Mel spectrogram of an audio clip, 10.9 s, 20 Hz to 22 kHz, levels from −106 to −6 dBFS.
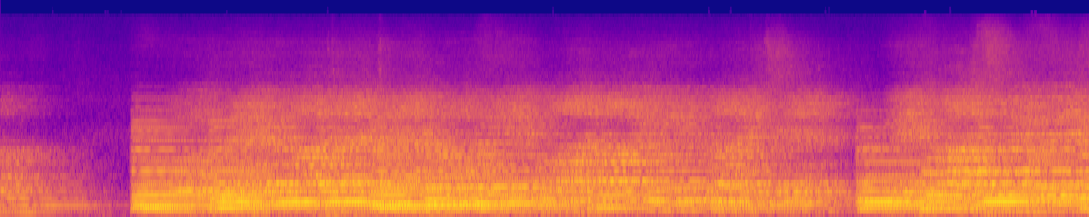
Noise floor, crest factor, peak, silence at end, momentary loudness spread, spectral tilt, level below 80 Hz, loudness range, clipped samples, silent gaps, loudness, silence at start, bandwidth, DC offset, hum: -44 dBFS; 16 dB; -4 dBFS; 0 s; 10 LU; -7 dB/octave; -62 dBFS; 4 LU; under 0.1%; none; -20 LUFS; 0 s; 12 kHz; under 0.1%; none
